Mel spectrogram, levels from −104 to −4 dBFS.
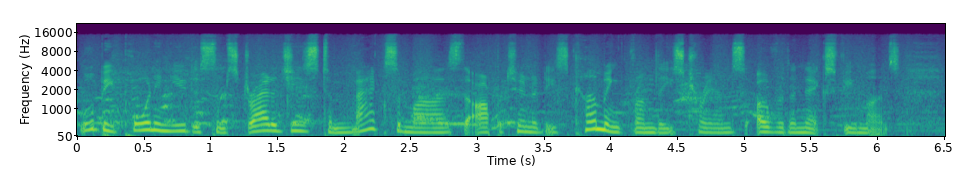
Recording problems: crowd noise; noticeable; throughout; 15 dB below the speech

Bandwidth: 14.5 kHz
